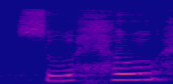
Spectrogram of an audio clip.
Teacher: Bukan suhu badan tu su tebal, hu kena pedaskan. Ni ha yang huruf H. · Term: ha pedas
